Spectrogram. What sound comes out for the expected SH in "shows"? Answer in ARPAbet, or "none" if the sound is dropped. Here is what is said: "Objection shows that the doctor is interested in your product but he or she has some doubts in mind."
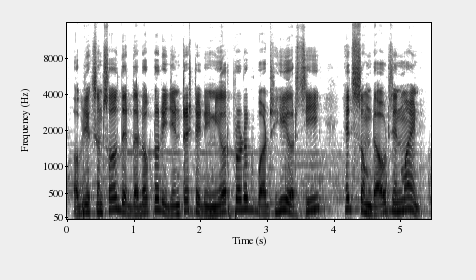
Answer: S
